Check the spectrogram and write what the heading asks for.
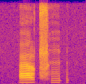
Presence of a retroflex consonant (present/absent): present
